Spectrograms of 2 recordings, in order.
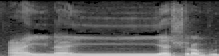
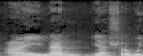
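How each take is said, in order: First: The n merges into a nasalized y sound. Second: The n is pronounced separately before the y.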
